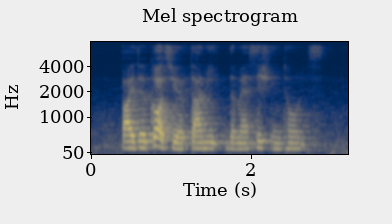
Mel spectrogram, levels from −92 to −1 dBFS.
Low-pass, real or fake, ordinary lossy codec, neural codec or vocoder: 7.2 kHz; fake; AAC, 48 kbps; codec, 16 kHz in and 24 kHz out, 1 kbps, XY-Tokenizer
